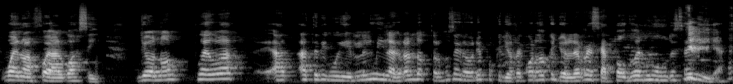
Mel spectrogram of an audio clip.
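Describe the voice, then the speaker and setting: A woman's voice: medium pitch, fast talker, fairly bright tone. A woman with a Venezuelan accent, telling her personal faith story in a colloquial, emotional way and laughing often. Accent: Venezuelan Spanish. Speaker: testimony guest.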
